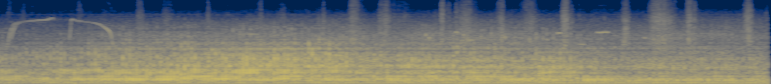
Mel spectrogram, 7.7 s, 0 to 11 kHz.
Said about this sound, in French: En m'éloignant d'une des plateformes du bloc 43, je réalise que les traces de l'extraction pétrolière sont partout, même dans les airs. Le bruit des hélicoptères couvre les sons habituels de la forêt, les chants des oiseaux, le bruit des batraciens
